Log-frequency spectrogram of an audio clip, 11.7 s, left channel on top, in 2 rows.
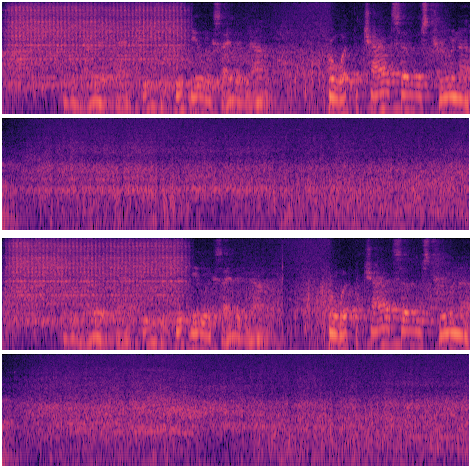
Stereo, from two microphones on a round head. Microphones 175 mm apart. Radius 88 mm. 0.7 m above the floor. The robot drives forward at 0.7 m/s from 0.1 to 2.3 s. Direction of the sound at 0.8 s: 80° left.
